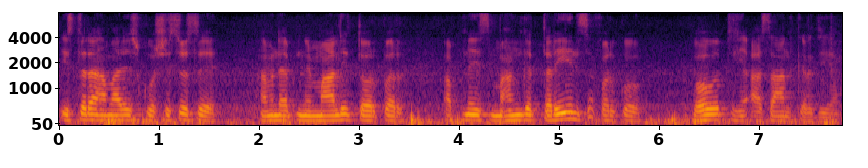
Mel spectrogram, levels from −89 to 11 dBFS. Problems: constant background noise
